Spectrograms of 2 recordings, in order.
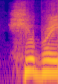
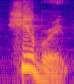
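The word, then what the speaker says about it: hubris: घमंड या गरूर को इंग्लिश में ह्यूब्री कहते हैं, यहां पर हम एस को साइलेंट रखेंगे। ह्यूब्री।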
